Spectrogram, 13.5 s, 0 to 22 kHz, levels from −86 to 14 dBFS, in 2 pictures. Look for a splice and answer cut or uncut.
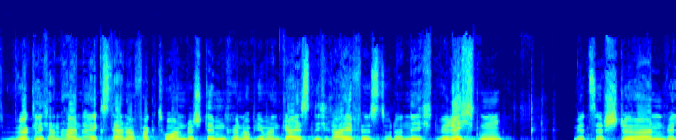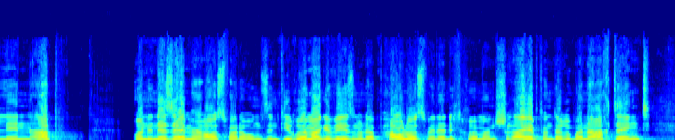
uncut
